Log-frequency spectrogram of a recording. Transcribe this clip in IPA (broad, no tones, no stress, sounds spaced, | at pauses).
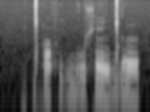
ǁʰ ɑ̃ f i ɡ͡b u ʃ ẽ ɡ͡ǁ ə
